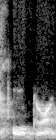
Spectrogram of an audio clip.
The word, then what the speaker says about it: Porgera: delays to reopening the Porgera mine there. Porgera, it's pronounced Porgera with a hard G.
